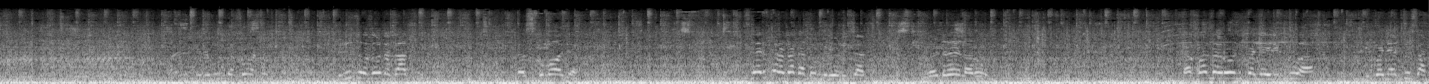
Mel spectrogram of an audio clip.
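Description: Steady low rumble of engine and road noise from inside a vehicle driving on a wet highway. Over it, music with a singing voice in short, recurring phrases.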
